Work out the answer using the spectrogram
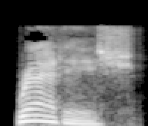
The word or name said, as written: rattish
